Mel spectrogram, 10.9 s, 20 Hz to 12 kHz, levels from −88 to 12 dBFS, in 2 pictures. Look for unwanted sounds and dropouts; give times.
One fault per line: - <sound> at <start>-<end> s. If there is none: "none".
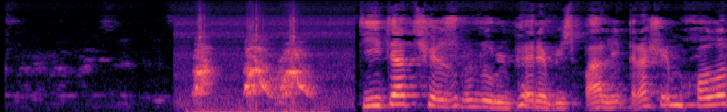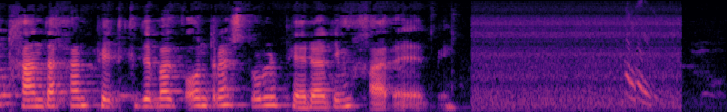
- bark at 1.4-2.5 s
- chirp at 10.1-10.4 s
